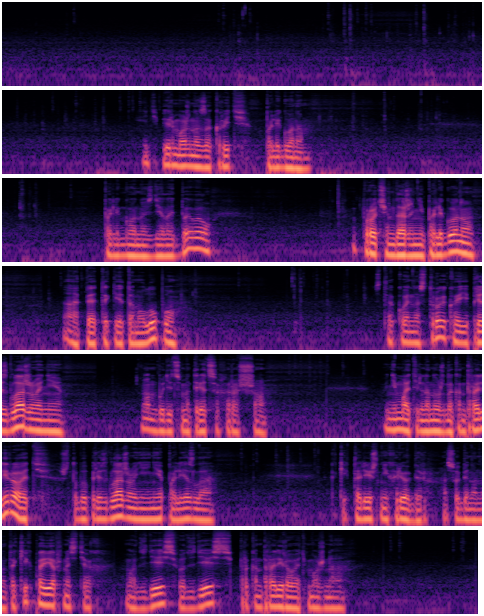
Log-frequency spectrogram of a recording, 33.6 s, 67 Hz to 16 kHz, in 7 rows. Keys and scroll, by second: 3.4 space, 4.2 ctrl+space, 5.7 2, 7.9 p, 9.0 alt+3, 9.7 b, 12.9 ctrl+z, 14.1 space, 14.7 2, 17.3 space, 22.4 ctrl+1.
